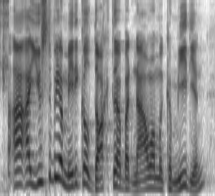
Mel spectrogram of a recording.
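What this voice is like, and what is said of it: Thick, flat South African accent. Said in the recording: “very, very paranoid about how thick my accent is ... We speak flatter where I'm from. You know, we speak flatter in South Africa.”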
